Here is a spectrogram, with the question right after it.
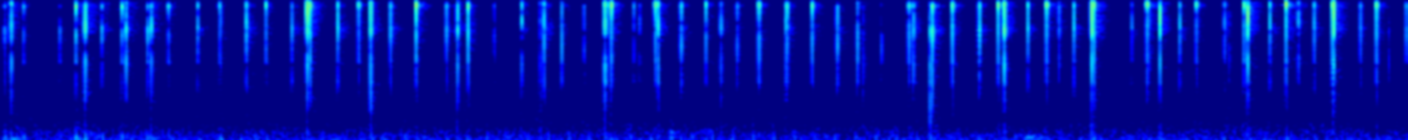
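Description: A hand-length makeup brush with a white plastic handle, a shiny dark metal ferrule and dense bristles is held across both hands and scratched and tapped along the handle and ferrule with long manicured nails. The result is a quiet, rapid stream of crisp, bright clicks and scratchy ticks that die away instantly, with little low-end body.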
